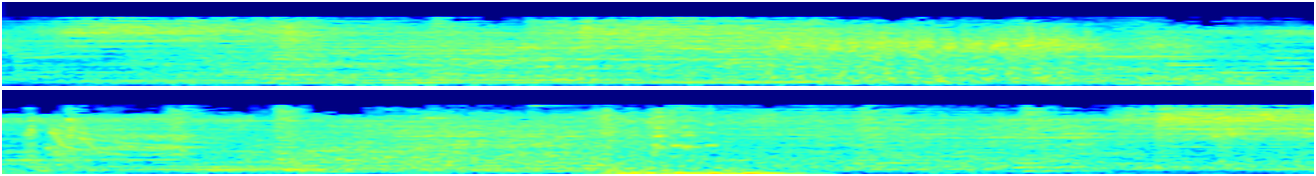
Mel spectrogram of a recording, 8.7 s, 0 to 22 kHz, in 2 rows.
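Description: Car chase through a parking lot from the 1985 film Back to the Future, with terrorists pursuing the DeLorean: a loud, dense, continuous mix of engine roar, sharp bursts and crashes, thick throughout with heavier low thumps near the end.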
